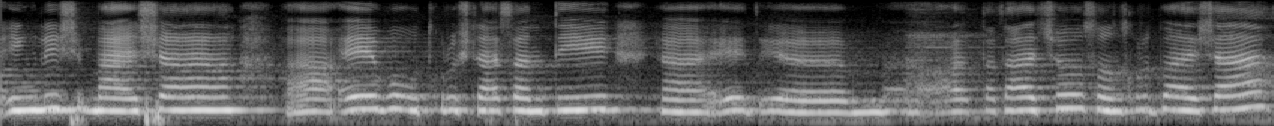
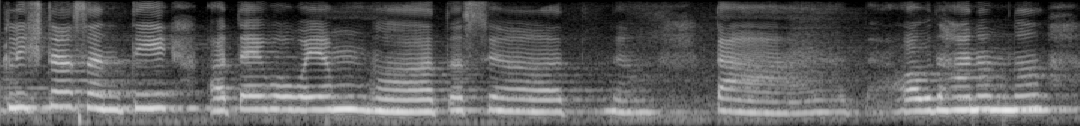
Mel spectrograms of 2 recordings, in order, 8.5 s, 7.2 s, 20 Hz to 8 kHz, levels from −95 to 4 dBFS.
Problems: background conversations at intervals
